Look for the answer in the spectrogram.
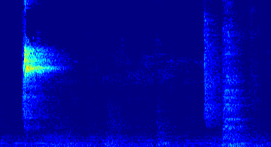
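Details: Double-collared seedeater, a female feeding chicks. One sharp, very high whistle fades away, then two short, rougher bursts of noise follow after two seconds.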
